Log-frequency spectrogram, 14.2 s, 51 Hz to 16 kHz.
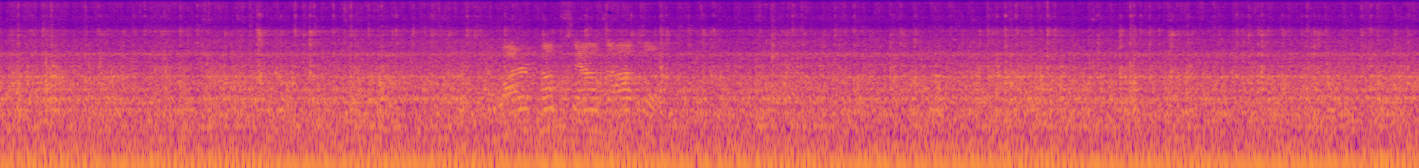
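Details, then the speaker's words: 1958 Edsel Citation 2-door hardtop parked 20+ years, first start on jerry-can fuel supply, exhaust smoking from burning oil: rough idle with dry gritty rumble under engine note; water pump bearings shot. "the bearings are shot in it I can take the water pump dude"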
